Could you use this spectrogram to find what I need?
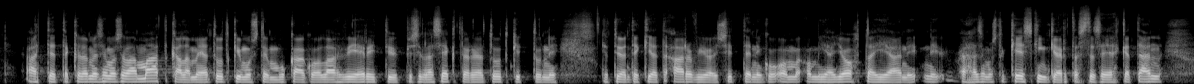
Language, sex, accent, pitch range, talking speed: Finnish, male, native, 115-135 Hz, 160 wpm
